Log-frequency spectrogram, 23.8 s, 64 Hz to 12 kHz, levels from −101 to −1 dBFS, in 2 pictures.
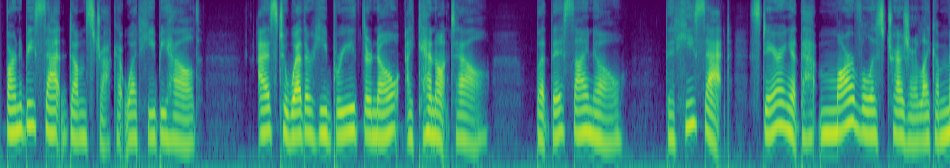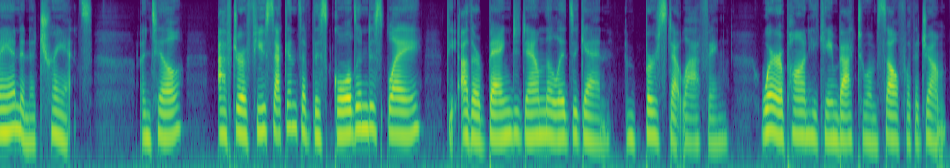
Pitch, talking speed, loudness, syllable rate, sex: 180 Hz, 165 wpm, -20 LUFS, 4.5 syllables/s, female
